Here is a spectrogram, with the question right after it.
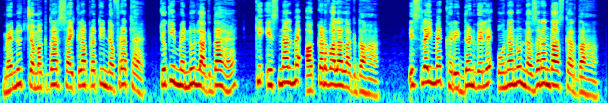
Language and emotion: Punjabi, disgusted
